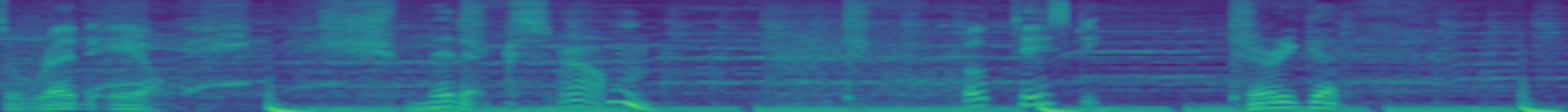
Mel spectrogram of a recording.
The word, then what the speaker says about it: Smithwick's: And Schmittix is how it's pronounced. It's written Smithwick's, but the Irish pronounce it Schmittix. It's a red ale. Schmittix.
